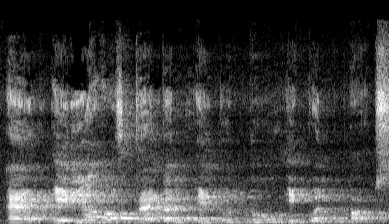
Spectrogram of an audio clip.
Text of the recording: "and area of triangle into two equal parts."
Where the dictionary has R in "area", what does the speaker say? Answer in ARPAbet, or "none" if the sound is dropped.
R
